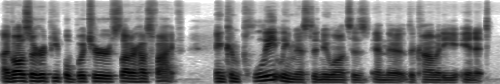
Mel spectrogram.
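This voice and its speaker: A man's voice: mid-range voice, fairly even intonation, moderate pace, no room sound. A man co-hosting a podcast, giving casual writing advice in a joking, self-mocking manner. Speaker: podcast co-host and novelist.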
